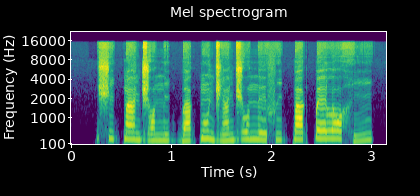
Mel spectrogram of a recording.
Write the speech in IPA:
ʃ i˧ k͡p ã˧ d͡ʒ ɔ˨ n i˨ ɡ͡b a˨˦ k͡p ũ˦˨ d͡ʒ ã˨˦ d͡ʒ o˦ n e˧ f i˧ k͡p a˦ k͡p ɛ˦ l ɔ˦˨ h i˨˦

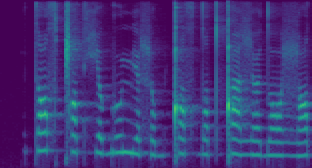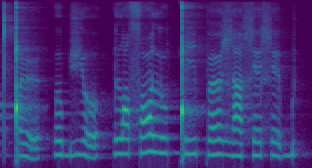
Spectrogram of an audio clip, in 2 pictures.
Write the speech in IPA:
t ɛ sˤ ǁ ɛ tˤ ç u ɡ u mʲ œ ɬ o b ǃ i sˤ dˤ i t ǃ a ɮ œ d ɔ ɮ ɔ tˤ ǃ ø | ʊ b vʲ o | l ɪ sˤ œ l u ǃ i p œ ɮ a ɬ ɪ ɬ ɪ b

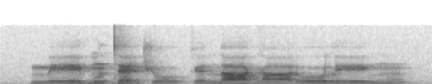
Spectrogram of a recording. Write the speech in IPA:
m eː˨˦ ɓ ũ˦ t ɛ˦˨ t͡ʃ oː˨ k ɛ˨ n aː˦ ɡ aː˨ ɾ oː˦ l eː˧ ŋ ũ˧

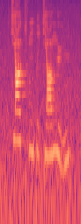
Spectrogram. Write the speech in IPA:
t͡ɕ j ɑ˥ ʊ̯ t͡sʰ ʊ˧˥ ŋ p ḭ˨˩ t͡ɕ j ɑ˧˥ ʊ̯ n̪ y̰˨˩˦ n

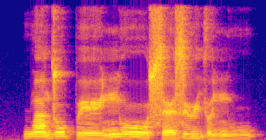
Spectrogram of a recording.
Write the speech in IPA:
w ã˧ d o˧ p eː˨ ɲ oː˦˨ s ɛ˨ z ɨ˦ j ə˨ ɲ u˨

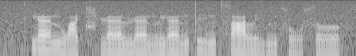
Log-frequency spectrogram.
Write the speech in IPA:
t̪ʰ j ɛ˥˨ n w ä˩ t͡ɕʰ ɥ ɛ˨˦ l ɥ ɛ˨˩ n l j ɛ˨˦ n t̪ i˥˨ n t͡s ä˦ l i˨˦ ŋ s u˨˩ s ɹ̩˦

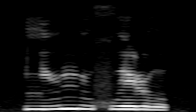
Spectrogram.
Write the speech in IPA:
lʲ ʉ m ʉ xʷ e ɭ ʊ

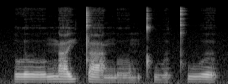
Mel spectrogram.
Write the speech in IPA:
l ɤː˩˧ ŋ a˧˥ j t̪ a˩ ŋ ɤː˩ m t̪ʰ u˩˧ ə̯ kʰ u˥˨ ə̯

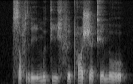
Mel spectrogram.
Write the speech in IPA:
s ɑ f r iː m ɯ k iː x f e pʰ ɑ ʃ æ kʰ e n o

